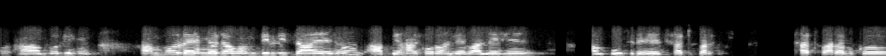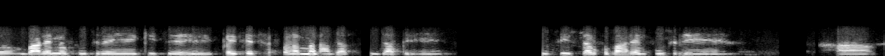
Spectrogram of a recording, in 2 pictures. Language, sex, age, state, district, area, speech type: Hindi, female, 30-45, Bihar, Begusarai, rural, conversation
